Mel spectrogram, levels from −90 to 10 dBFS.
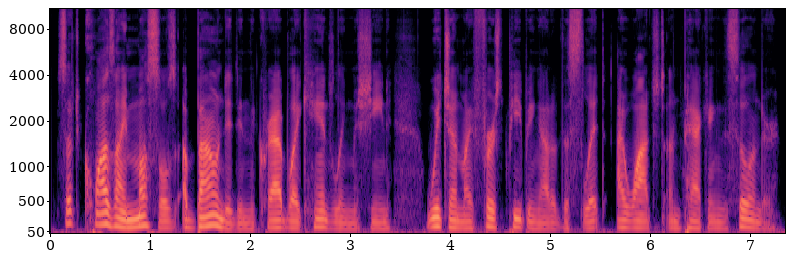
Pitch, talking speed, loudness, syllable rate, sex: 105 Hz, 190 wpm, -21 LUFS, 5.7 syllables/s, male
